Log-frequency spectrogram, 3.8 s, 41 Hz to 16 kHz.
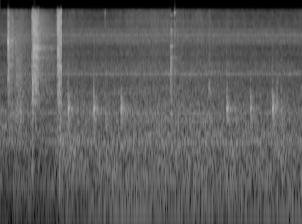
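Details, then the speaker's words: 2003 Ford Crown Victoria on lift, top 15 mm nut of sway bar link removed: sharp uneven metallic clunks, about three a second, as link is rocked; play in worn sway bar link. "if you can hear that clunk noise that's the actual play in the sway bar link itself"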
